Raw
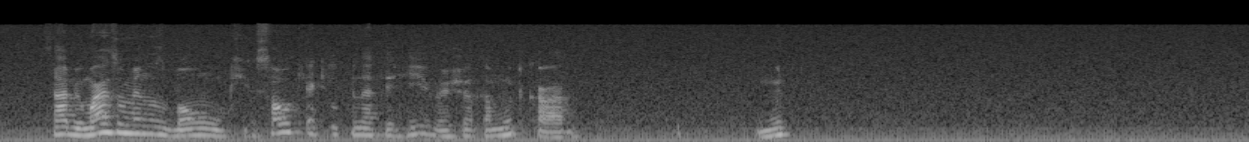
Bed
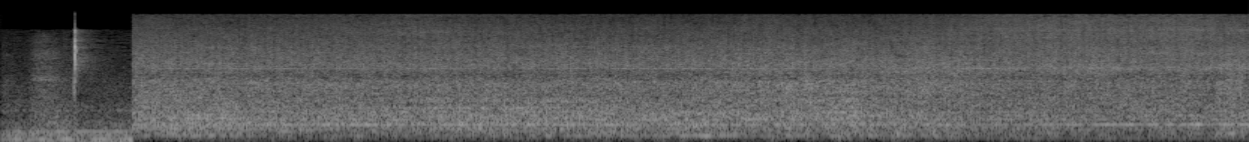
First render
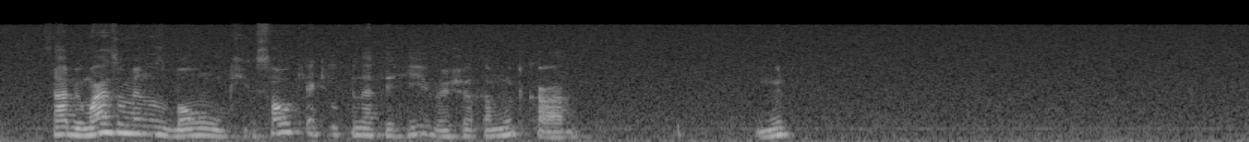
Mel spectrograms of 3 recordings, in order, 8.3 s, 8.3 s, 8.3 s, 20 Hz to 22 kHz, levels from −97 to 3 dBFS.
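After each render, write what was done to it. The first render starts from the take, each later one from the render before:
mains-hum notches 60/120/180/240 Hz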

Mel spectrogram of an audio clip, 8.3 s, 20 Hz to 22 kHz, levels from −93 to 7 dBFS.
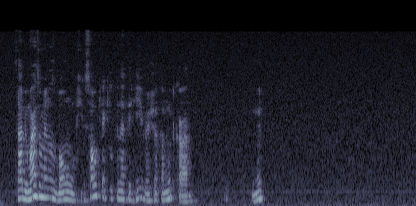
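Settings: noise reduction from a noise print 6 dB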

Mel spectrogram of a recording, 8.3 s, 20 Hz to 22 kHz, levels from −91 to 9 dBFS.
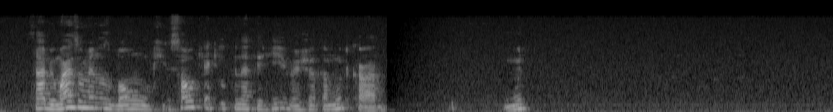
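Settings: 0:03.87–0:04.53: fade in, from −17 dB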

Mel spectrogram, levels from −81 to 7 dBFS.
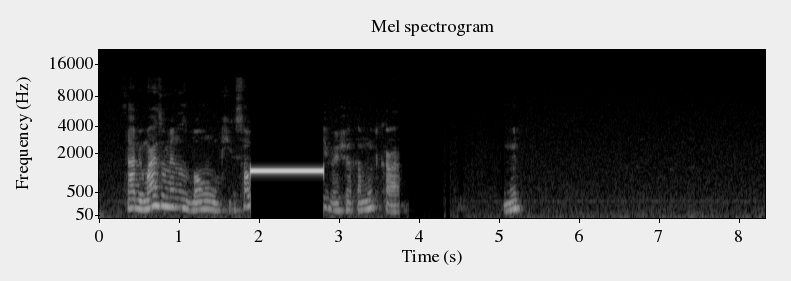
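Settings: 0:01.89–0:02.81: beep over 1,170 Hz −10 dBFS
0:03.71–0:05.09: output level in coarse steps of 20 dB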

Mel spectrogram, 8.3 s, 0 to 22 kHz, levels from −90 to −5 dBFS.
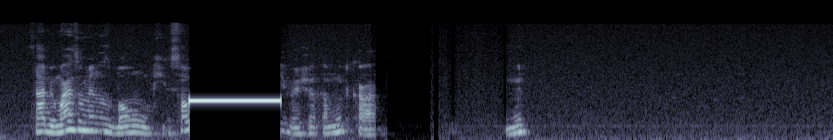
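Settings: downward compressor 2.5 to 1, threshold −18 dBFS, peak gain reduction 4.5 dB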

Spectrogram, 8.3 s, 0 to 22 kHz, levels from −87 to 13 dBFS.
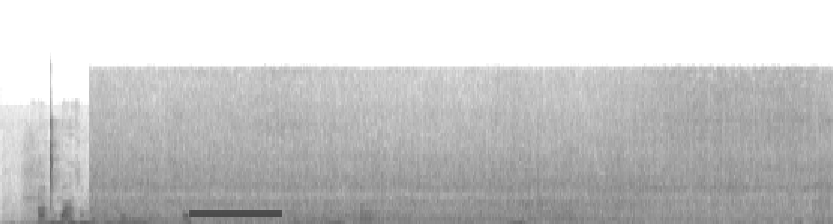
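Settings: mix in bed +2 dB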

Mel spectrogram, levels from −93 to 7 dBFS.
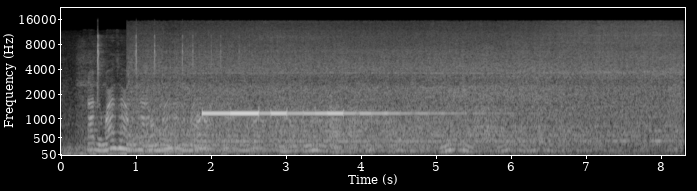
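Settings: feedback delay that plays each chunk backwards 378 ms, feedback 61%, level −3.5 dB
single-tap delay 1,130 ms −10 dB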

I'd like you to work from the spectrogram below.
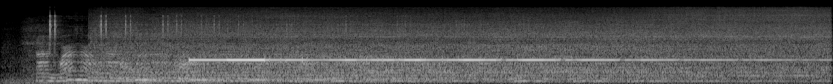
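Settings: double-tracking delay 49 ms −3.5 dB
echo whose low-pass opens from repeat to repeat 592 ms, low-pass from 750 Hz, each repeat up 1 octave, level −3 dB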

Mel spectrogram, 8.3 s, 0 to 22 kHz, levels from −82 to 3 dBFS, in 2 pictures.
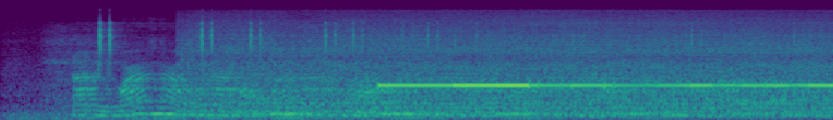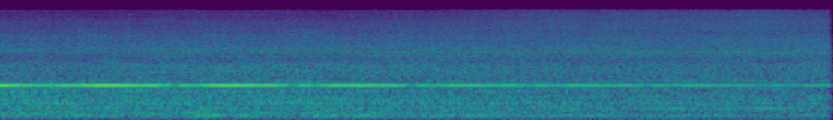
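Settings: level −3.5 dB

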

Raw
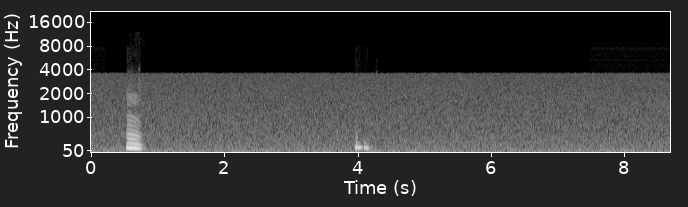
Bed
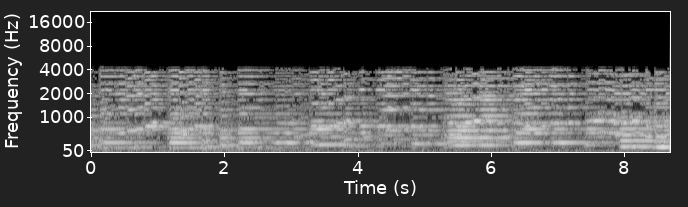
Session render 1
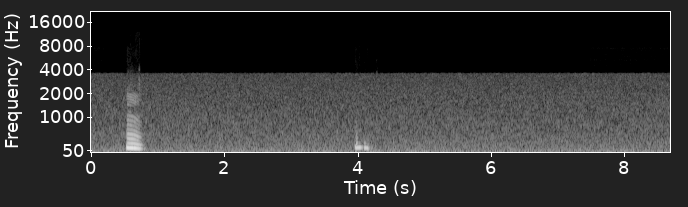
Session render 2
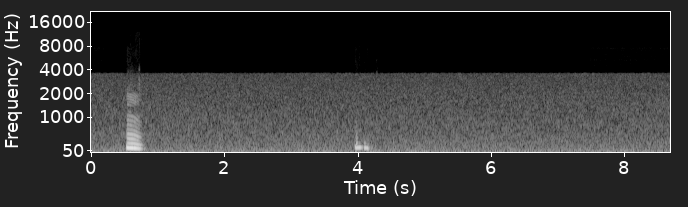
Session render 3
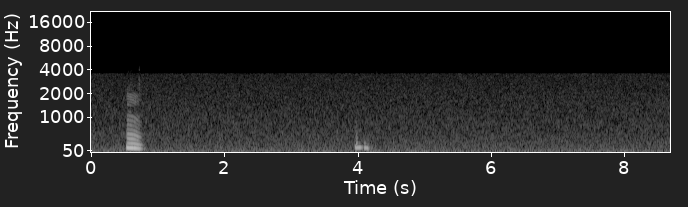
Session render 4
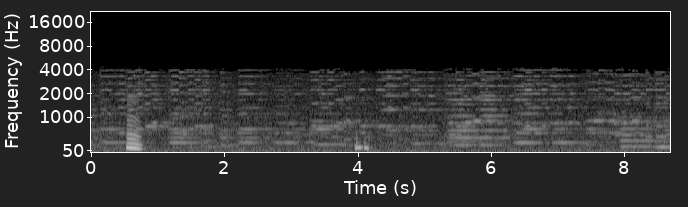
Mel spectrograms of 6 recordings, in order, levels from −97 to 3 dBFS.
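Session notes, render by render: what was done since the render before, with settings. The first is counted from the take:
broadband denoise 6 dB, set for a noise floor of −42 dBFS
no processing that can be heard
level −16.5 dB
mix in bed −30 dB

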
